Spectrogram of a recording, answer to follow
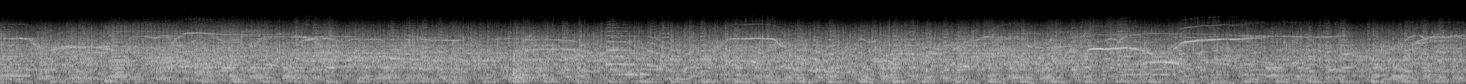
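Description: Studio audience applauding and cheering over a band playing entrance music, loud and steady throughout.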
